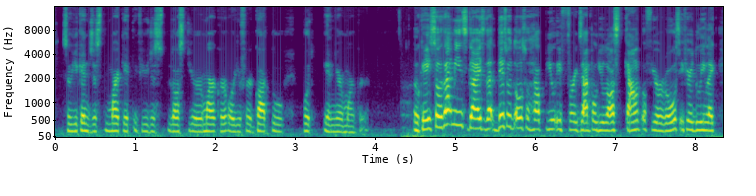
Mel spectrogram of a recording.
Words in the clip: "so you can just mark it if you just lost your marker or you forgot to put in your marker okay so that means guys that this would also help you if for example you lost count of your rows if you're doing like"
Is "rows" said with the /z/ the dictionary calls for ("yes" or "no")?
no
